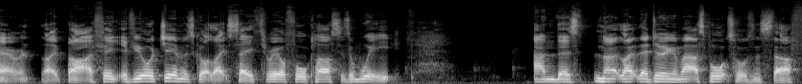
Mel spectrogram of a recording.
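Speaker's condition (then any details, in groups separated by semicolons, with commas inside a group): No condition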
